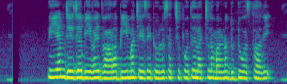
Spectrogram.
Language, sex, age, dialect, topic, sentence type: Telugu, male, 18-24, Southern, banking, statement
